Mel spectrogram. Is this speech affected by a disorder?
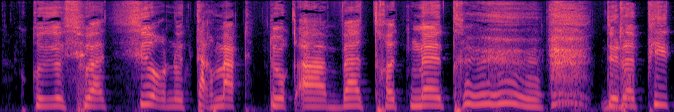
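Yes: profound congenital deafness; profound deafness from birth, diagnosed at nine months, hearing aids from age one, later cochlear implant; implant partly misplaced, third of electrodes in middle ear, lip-reads, phone via apps, first call at 36; told would never speak, learned speech by lip-reading, never heard own voice, twenty years of speech work.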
